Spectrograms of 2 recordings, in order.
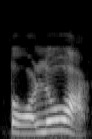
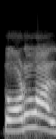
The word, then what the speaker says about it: তলোয়ার: থাকি একচুয়ালি বিষয়টা হচ্ছে তলোয়ার শব্দটা হলো তলোয়ার আমরা কি করি এটাকে উল্টে দিই লটাকে র উচ্চারণটা আগে করি সেটা কি করি তরোয়াল বলে দিই তাহলে কি হয় যে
